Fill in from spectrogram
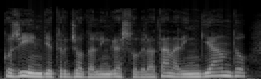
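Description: A man narrating a story aloud in a steady storytelling delivery. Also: mid-range voice, fast talker, clear, resonant tone. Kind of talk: audiobook reading.

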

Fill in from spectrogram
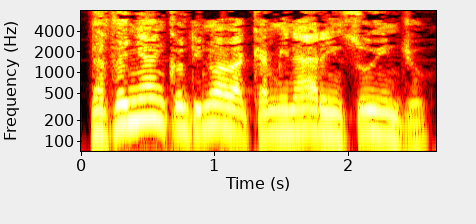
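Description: A man narrating a novel aloud in an expressive, measured reading. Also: medium pitch, gravelly, slightly rough. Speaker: audiobook narrator. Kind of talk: scripted narration.

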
